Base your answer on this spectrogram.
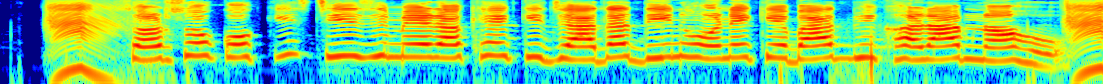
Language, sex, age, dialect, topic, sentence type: Magahi, female, 31-35, Western, agriculture, question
